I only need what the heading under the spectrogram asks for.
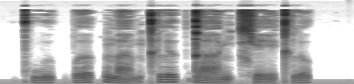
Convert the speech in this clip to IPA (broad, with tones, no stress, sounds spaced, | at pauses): kʰ w u˨˩ k̚ p ɤː˦˥ k̚ m a˩˦ m kʰ l ɯ˦˥ k̚ d aː˨˩ ŋ t͡ɕʰ eː˩˦ kʰ l o˦˥ k̚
